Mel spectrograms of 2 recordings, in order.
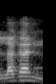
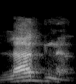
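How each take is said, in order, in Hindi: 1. g और n के बीच एक स्वर सुनाई देता है। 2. g और n बिना किसी स्वर के जुड़ जाते हैं। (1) "अगला है लगन नहीं" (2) "लग्न होता है"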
